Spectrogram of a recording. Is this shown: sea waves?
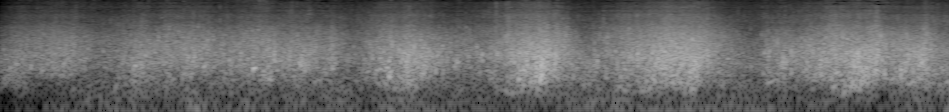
yes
